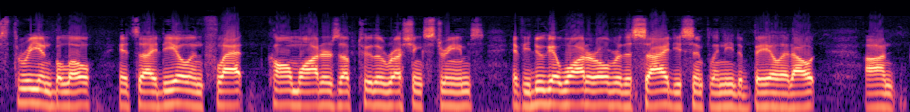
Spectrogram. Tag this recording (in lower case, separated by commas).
speech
